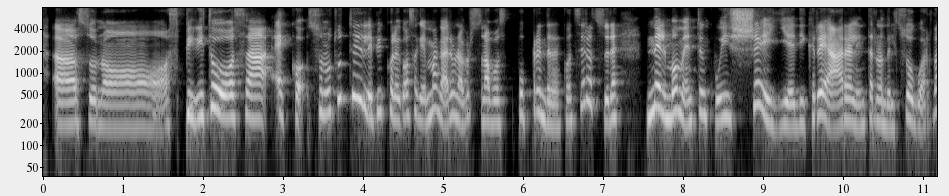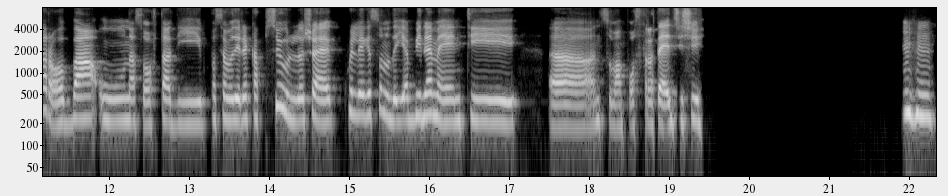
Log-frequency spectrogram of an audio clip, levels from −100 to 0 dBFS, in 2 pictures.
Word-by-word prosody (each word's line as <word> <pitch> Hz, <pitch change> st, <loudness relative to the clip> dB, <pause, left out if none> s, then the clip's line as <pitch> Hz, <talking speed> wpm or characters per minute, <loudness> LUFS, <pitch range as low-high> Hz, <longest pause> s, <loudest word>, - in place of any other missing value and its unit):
uhm, 200 Hz, +1 st, +5 dB
sono 185 Hz, -1 st, -3 dB
spiritosa. 250 Hz, -2 st, +3 dB
Ecco, 265 Hz, 0 st, -1 dB
sono 280 Hz, -1 st, -5 dB
tutte 445 Hz, +8 st, -2 dB
delle 285 Hz, -, +1 dB
piccole 275 Hz, -3 st, -4 dB
cose 255 Hz, +3 st, -5 dB
che, 220 Hz, -4 st, -3 dB
magari, 285 Hz, +1 st, -1 dB
una 255 Hz, -, -2 dB
persona 250 Hz, -4 st, -3 dB
può 210 Hz, 0 st, -5 dB
s 210 Hz, 0 st, -15 dB
può 265 Hz, -1 st, -6 dB
prendere 250 Hz, -10 st, -3 dB
in 180 Hz, -, -12 dB
considerazione 245 Hz, -, -3 dB, 0.3 s
nel 285 Hz, +2 st, +6 dB
momento 240 Hz, -3 st, 0 dB
in 265 Hz, -, -5 dB
cui 235 Hz, 0 st, -3 dB
sceglie 220 Hz, -, +1 dB
di 205 Hz, +1 st, -9 dB
creare 230 Hz, -3 st, +5 dB
all'interno 210 Hz, +2 st, -4 dB
del 180 Hz, -1 st, -8 dB
suo 225 Hz, +4 st, -2 dB
guardaroba 230 Hz, 0 st, +3 dB
una 220 Hz, -1 st, -3 dB
sorta 200 Hz, +1 st, -3 dB
di, 200 Hz, 0 st, -6 dB
possiamo 230 Hz, 0 st, -2 dB
dire, 225 Hz, +1 st, +3 dB
capsule. 235 Hz, 0 st, -2 dB
Cioè 210 Hz, -2 st, +2 dB
quelle 260 Hz, -3 st, 0 dB
che 260 Hz, -, 0 dB
sono 260 Hz, -1 st, -5 dB
degli 220 Hz, 0 st, +1 dB
abbinamenti, 220 Hz, -4 st, 0 dB, 0.3 s
uhm, 185 Hz, 0 st, +1 dB
insomma, 210 Hz, -4 st, -6 dB
un 185 Hz, -, -9 dB
po' 185 Hz, +1 st, -9 dB
strategici. 200 Hz, +3 st, +1 dB, 2.5 s
Mh-mh. 250 Hz, -3 st, +1 dB
225 Hz, 130 wpm, -23 LUFS, 200-255 Hz, 2.5 s, nel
